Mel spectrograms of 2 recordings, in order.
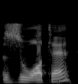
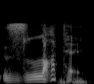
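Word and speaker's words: złote: because again it's pronounced zuote but we use a special character with an l with a slash with it that basically acts as a w right so it's pronounced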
